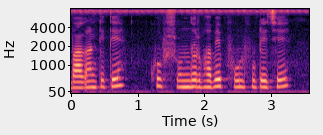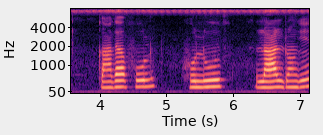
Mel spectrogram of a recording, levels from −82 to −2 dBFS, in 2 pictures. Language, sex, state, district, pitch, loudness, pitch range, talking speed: Bengali, female, West Bengal, Paschim Medinipur, 225 Hz, -18 LUFS, 220-240 Hz, 90 wpm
